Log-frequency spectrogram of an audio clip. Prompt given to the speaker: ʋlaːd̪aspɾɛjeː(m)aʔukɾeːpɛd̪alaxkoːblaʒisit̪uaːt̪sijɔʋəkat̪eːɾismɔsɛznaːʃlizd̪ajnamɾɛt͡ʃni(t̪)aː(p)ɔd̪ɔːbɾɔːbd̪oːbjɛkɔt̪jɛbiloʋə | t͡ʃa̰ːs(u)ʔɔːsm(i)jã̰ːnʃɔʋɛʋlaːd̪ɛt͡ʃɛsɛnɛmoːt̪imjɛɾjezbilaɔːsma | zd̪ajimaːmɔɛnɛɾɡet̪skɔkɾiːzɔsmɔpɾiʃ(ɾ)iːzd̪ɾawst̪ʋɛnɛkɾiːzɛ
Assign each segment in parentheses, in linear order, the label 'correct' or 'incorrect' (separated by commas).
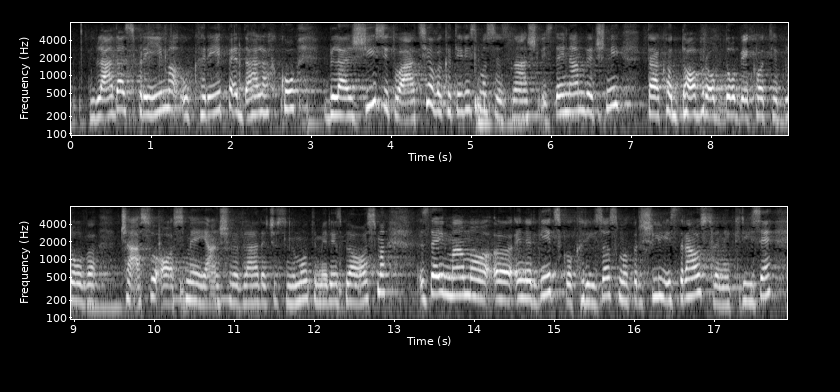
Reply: correct, correct, incorrect, correct, incorrect, incorrect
